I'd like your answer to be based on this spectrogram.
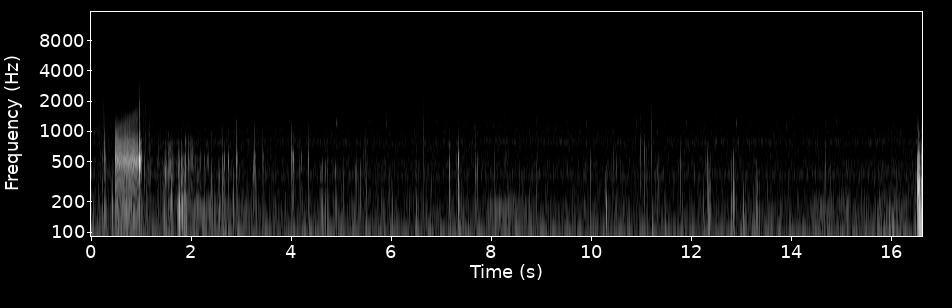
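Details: Stomach growling: faint low gurgles and rumbles with scattered soft pops over quiet hiss, normal borborygmi.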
